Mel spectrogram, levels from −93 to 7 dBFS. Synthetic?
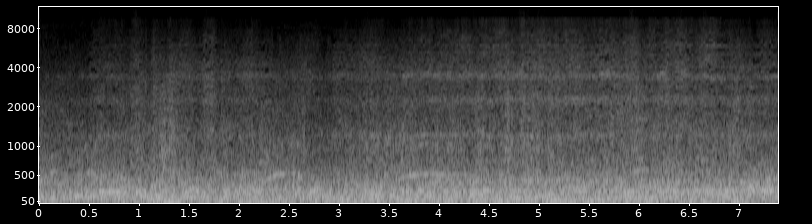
no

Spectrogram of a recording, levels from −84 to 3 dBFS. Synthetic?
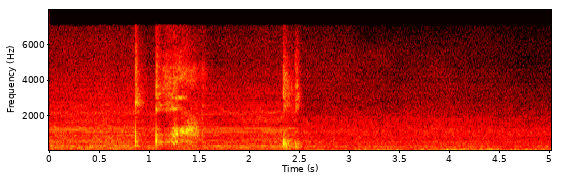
yes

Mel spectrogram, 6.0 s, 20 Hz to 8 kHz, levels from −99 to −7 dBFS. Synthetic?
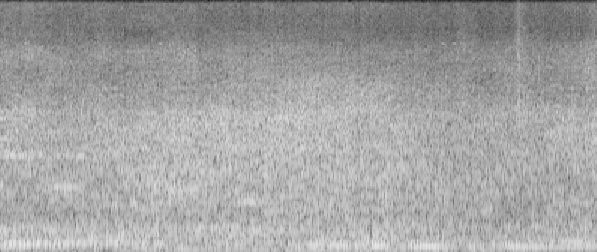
yes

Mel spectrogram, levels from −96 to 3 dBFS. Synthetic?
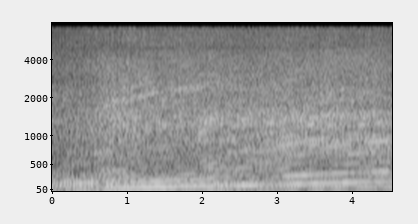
no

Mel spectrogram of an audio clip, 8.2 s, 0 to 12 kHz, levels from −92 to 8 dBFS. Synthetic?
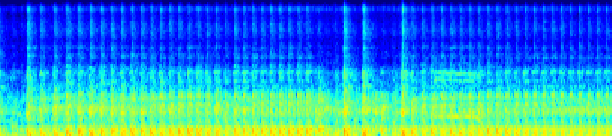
no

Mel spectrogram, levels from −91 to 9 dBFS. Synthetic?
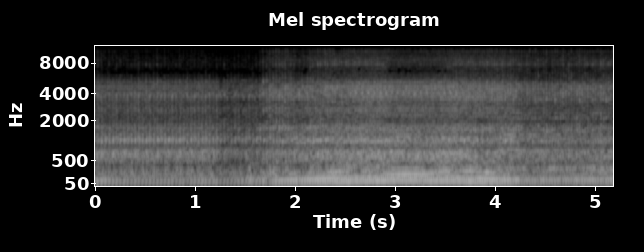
no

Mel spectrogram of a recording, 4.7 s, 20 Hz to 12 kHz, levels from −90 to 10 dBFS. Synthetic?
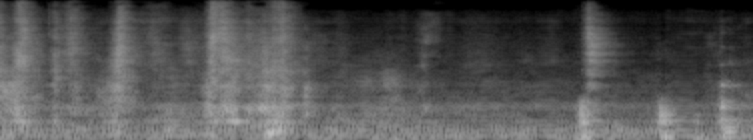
yes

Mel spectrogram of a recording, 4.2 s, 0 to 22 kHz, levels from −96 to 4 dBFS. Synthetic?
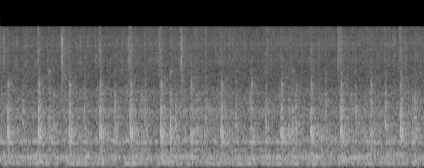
no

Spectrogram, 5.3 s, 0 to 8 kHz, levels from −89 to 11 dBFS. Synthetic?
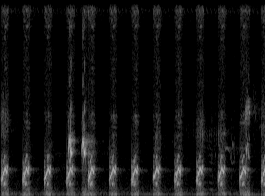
no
